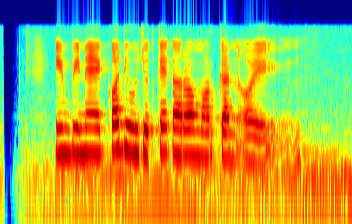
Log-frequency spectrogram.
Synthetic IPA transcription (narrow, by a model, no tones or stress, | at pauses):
ʔimpineːkɔdi̤wu̥d͡ʒut̪̚kekaɾomɔrɡ̥a̤noe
